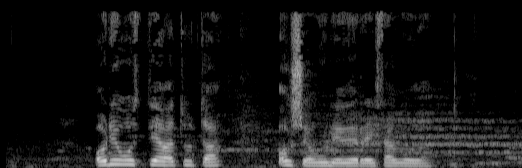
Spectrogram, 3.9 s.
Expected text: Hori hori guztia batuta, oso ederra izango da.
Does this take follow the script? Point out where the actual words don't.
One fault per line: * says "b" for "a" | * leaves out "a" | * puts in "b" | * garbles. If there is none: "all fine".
* leaves out "hori"
* puts in "egun"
